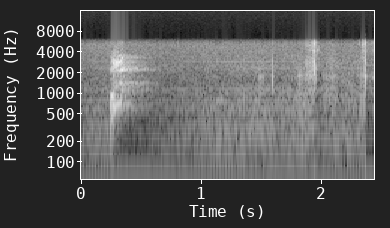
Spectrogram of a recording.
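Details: Female toy poodle puppy seeing herself in a mirror for the first time gives one sharp, high yap, then faint small sounds, indoors.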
